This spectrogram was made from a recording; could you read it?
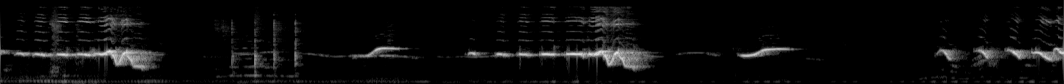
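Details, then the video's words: Local black-naped oriole, a tame caged bird, imitating a police siren: long steady whistles ending in falling wobbles, short rising swoops, and a final series of quick wavering wails, with soft clicks between phrases. "kepodang lokal berbunyi mobil polisi"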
